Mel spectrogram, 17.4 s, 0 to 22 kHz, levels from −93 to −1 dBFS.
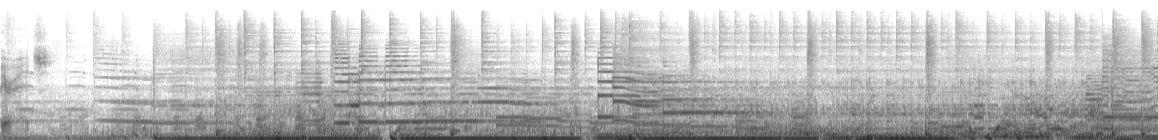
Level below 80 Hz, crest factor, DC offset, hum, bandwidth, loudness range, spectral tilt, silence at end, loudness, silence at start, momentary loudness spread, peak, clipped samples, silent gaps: -26 dBFS; 10 dB; under 0.1%; none; 10.5 kHz; 3 LU; -7.5 dB/octave; 0 s; -28 LUFS; 0 s; 13 LU; -14 dBFS; under 0.1%; none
